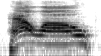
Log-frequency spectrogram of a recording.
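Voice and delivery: high, loud excited greeting; high and loud child's hello; eager child hello. Acted. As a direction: greet the pilot brightly as a thrilled kid.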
